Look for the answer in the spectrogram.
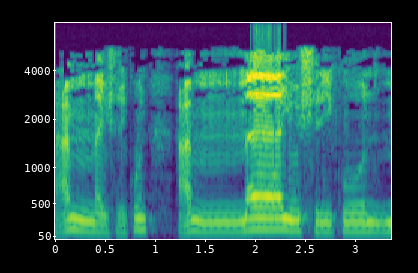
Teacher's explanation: نشبه حركة الميم مشددة بمد طبيعي بألف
